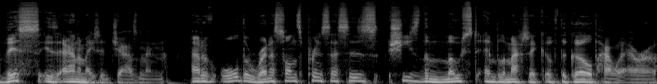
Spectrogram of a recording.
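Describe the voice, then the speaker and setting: Somewhat breathy, a man speaks at a moderate pace and medium pitch, his voice making very wide pitch swings. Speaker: film reviewer. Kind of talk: video essay narration.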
